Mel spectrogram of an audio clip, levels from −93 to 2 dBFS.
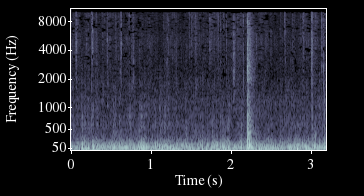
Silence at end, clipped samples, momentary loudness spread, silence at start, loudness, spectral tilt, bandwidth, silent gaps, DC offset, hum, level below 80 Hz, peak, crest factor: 0 s; under 0.1%; 7 LU; 0 s; -32 LUFS; -5.5 dB/octave; 10.5 kHz; none; under 0.1%; none; -30 dBFS; -8 dBFS; 22 dB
